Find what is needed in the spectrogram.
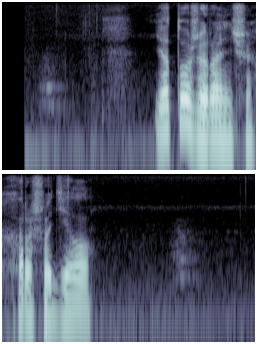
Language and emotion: Russian, neutral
